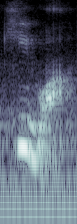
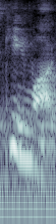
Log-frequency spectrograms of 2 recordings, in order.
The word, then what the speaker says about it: quinoa: It almost looks like it's spelled like you would say kunoa or what. I never used to say it, but it is quinoa just in case you've never said it out loud so you don't embarrass yourself at a party with friends. So, it's quinoa, but the way it's spelled it's qu i n o. Anyway, I'm not sure who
